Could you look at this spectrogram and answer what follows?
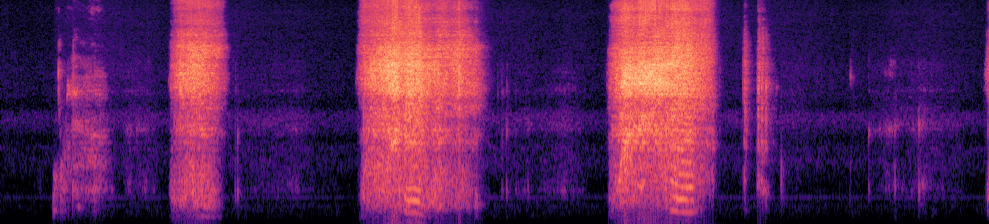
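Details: Person who woke up sneezing and congested with a cold: three forceful, wet, spraying sneezes with sniffles between them.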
